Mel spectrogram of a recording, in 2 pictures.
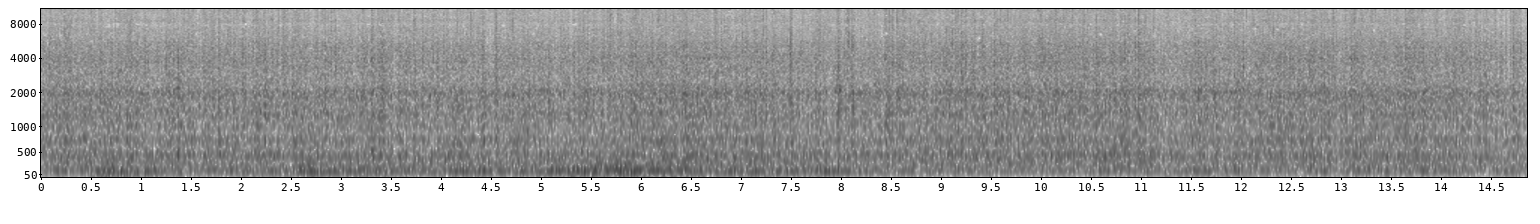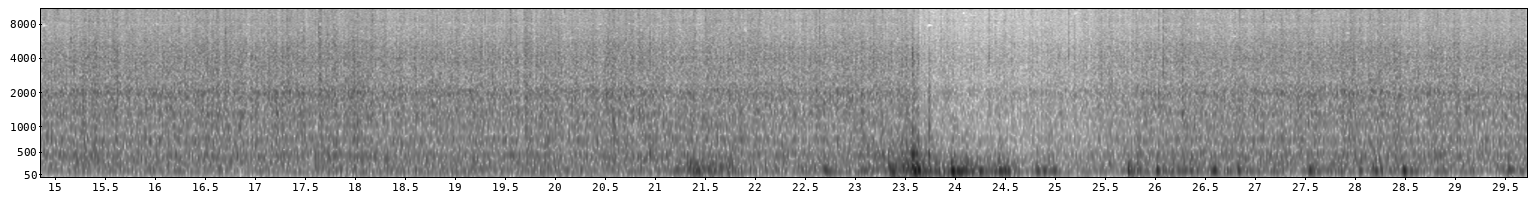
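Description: Heavy rain falling steadily under a low thunder rumble. About 21 seconds in, thunder swells, then comes a louder clap with rolling rumble from about 23 to 26 seconds that keeps breaking out in uneven peaks afterward.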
